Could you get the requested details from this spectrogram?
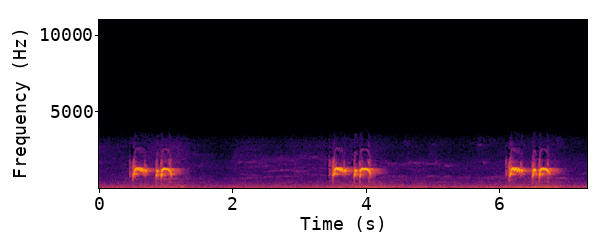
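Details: Zebra dove, local strain, singing actively in the long-voiced champion style. Three phrases of gentle double coos arrive about every three seconds, each note rounded and trilled, against a quiet low-pitched background.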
